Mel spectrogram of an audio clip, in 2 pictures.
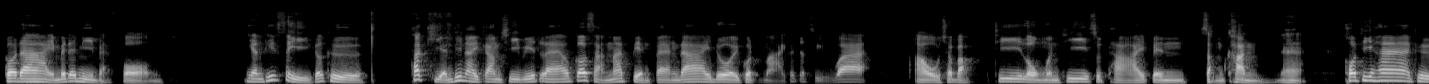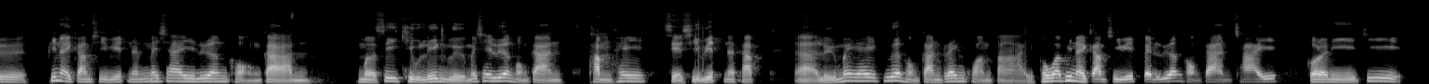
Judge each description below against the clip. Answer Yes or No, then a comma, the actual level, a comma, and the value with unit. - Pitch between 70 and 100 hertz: No, low, 120 Hz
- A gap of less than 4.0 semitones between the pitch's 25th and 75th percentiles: No, wide, 5.4 semitones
